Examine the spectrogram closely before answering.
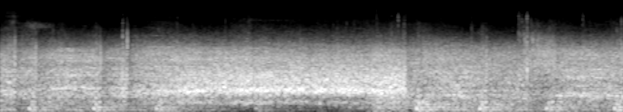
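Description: A puck clacks against sticks.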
